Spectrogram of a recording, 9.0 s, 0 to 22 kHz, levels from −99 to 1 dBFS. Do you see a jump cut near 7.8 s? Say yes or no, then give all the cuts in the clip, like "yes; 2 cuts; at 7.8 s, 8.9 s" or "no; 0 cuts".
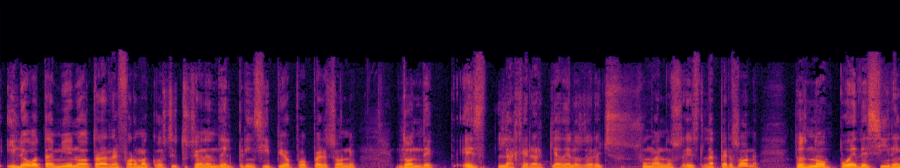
no; 0 cuts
